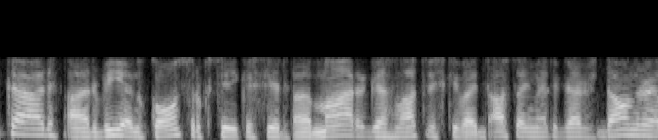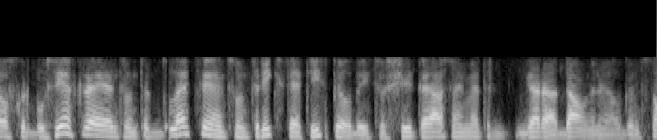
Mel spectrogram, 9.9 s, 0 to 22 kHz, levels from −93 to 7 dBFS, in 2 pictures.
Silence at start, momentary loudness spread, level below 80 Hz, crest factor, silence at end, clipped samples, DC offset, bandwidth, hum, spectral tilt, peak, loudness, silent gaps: 0.05 s; 6 LU; -52 dBFS; 14 dB; 0 s; under 0.1%; under 0.1%; 4 kHz; none; -7 dB/octave; -2 dBFS; -16 LUFS; none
